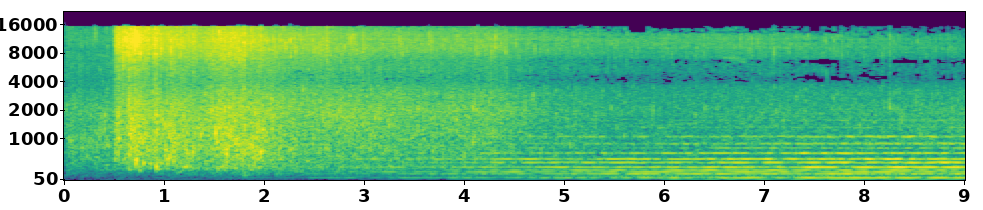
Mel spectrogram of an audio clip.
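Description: A slow river current flows gently and steadily with soft drips, a brief louder splash of water near the start, then a low sustained tonal hum settling underneath the continuous current.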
